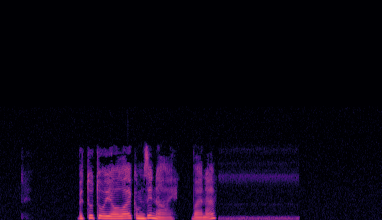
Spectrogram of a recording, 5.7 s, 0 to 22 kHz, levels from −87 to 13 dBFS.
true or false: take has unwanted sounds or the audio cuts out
false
